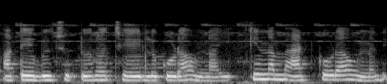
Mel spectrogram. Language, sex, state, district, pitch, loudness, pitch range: Telugu, female, Andhra Pradesh, Sri Satya Sai, 195 Hz, -14 LUFS, 190-210 Hz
